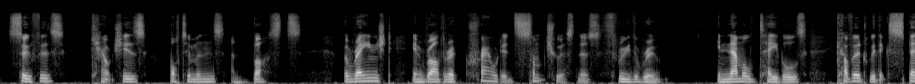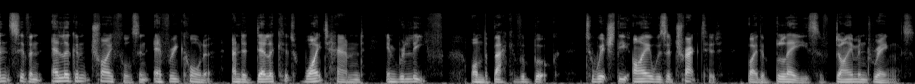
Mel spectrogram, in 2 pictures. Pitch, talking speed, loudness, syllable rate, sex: 120 Hz, 165 wpm, -24 LUFS, 5.5 syllables/s, male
